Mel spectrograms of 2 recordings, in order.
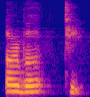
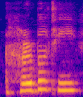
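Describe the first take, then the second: First: The word begins with a vowel, no H. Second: The word begins with an audible H sound. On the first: The speaker calls it right. "it is herbal tea" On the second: The speaker calls it wrong. "It is not herbal tea"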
